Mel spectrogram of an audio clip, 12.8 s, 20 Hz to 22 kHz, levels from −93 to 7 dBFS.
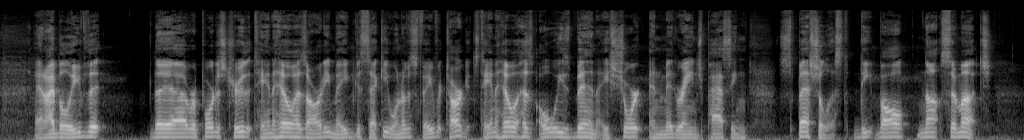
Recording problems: none

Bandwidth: 16 kHz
